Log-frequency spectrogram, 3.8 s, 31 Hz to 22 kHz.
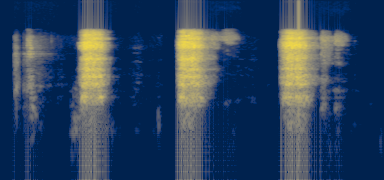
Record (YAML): exhalation_length: 3.8 s
exhalation_amplitude: 31134
exhalation_signal_mean_std_ratio: 0.36
survey_phase: alpha (2021-03-01 to 2021-08-12)
age: 45-64
gender: Male
wearing_mask: 'No'
symptom_none: true
smoker_status: Ex-smoker
respiratory_condition_asthma: false
respiratory_condition_other: false
recruitment_source: REACT
submission_delay: 2 days
covid_test_result: Negative
covid_test_method: RT-qPCR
